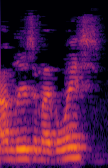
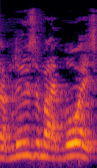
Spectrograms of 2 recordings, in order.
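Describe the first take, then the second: First: Said in the usual way. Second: Raised voice, louder and firmly repeated. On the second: Real, not acted. Agent repeats to client on the phone, raised voice. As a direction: repeat it louder so the listener catches it. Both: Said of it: "I said".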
